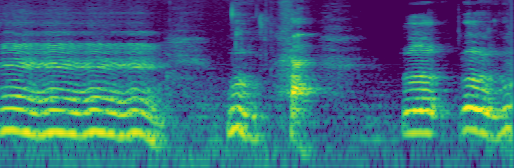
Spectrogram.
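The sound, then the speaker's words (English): A low, wavering hum blown through a straw into water in a bottle during a lesson, held steady for over a second, then broken into several shorter hummed bursts with a rough, bubbly gurgle mixed in. “As you're going to put the straw in the bottle, you're going to hum into the straw, which means air is going to be coming through the straw and it's going to blow bubbles right into the water.”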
